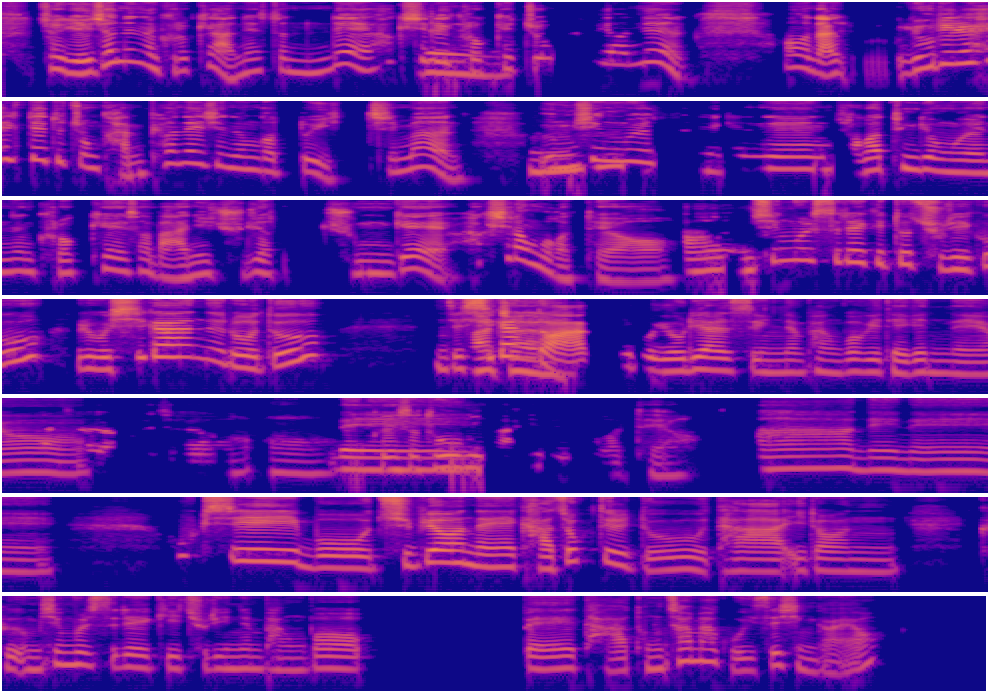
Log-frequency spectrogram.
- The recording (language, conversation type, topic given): Korean, podcast, 음식물 쓰레기를 줄이는 현실적인 방법이 있을까요?
- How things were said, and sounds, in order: other background noise; tapping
